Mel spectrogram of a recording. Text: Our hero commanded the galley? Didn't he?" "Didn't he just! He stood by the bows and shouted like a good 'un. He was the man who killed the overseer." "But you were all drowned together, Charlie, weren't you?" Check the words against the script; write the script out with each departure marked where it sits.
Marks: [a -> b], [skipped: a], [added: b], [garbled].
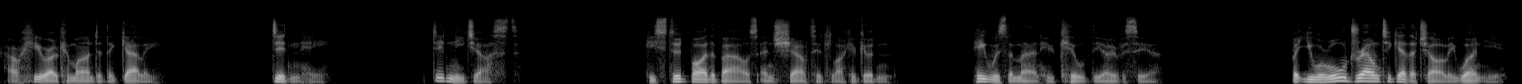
Our hero commanded the galley? Didn't he?" "Didn't he just! He stood by the bows and shouted like a good 'un. He was the man who killed the overseer." "But you were all drowned together, Charlie, weren't you?"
